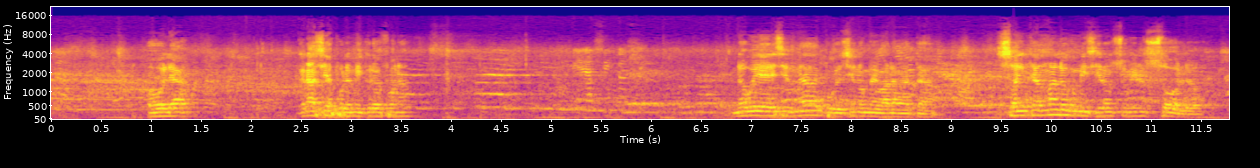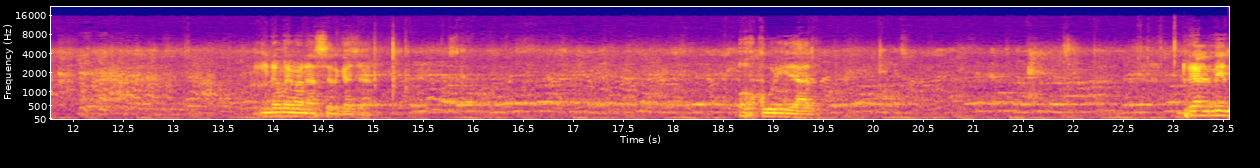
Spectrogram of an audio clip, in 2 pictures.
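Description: A man speaks into a microphone through a loudspeaker, reading out with pauses.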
